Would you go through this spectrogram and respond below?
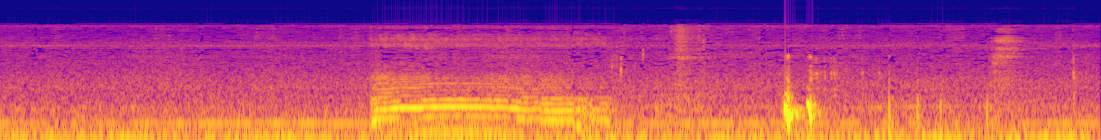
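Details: A female bulldog in her full-on snore gives a single prolonged, low, rumbling snore, followed by quiet room noise and a couple of soft clicks: dog snoring.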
